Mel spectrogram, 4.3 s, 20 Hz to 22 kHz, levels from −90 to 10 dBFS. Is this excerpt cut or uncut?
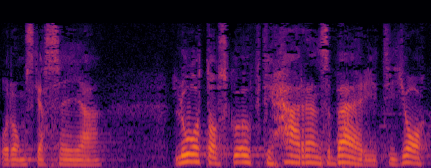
uncut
